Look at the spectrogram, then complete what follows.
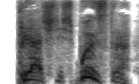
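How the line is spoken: Hissed. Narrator (Russian): зашипел он

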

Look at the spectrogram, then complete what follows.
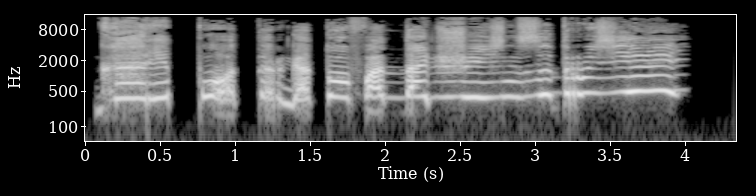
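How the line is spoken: Humble exclamation. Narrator (Russian): воскликнул домовик, сознавая собственное ничтожество

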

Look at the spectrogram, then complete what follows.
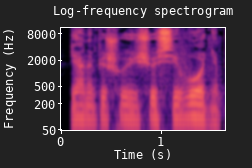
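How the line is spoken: Whispered. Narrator (Russian): прошептал он

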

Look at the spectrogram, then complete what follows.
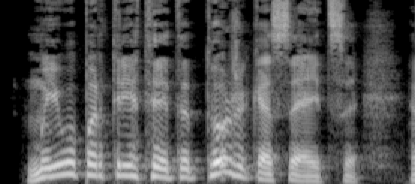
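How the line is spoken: Laughing. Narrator (Russian): рассмеялся Сикс

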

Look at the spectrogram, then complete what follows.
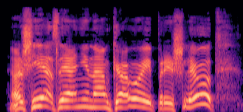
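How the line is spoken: Shout. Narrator (Russian): напоследок крикнул Каттер

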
